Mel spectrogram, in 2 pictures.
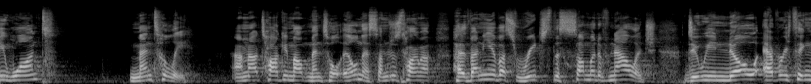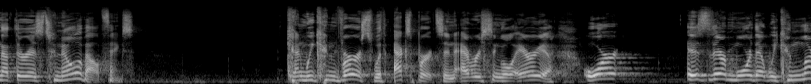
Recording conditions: large echoing room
